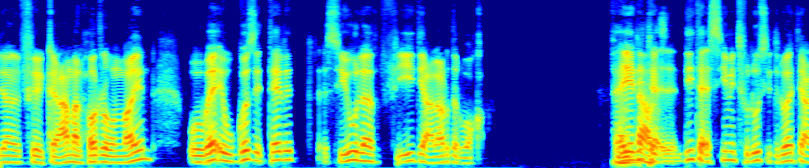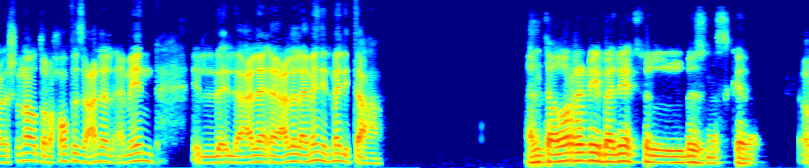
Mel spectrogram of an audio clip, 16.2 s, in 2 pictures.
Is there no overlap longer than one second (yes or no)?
yes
